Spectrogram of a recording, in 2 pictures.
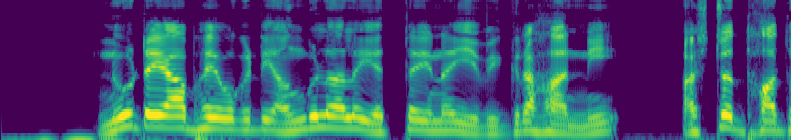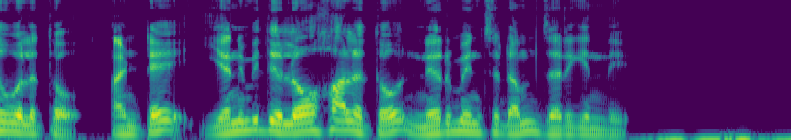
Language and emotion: Telugu, neutral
